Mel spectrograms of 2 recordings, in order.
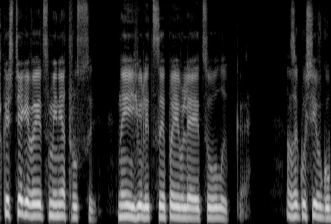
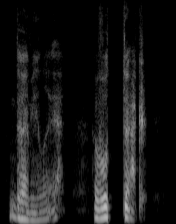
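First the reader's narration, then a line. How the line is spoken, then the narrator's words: Hoarse. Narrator (Russian): хриплю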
